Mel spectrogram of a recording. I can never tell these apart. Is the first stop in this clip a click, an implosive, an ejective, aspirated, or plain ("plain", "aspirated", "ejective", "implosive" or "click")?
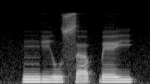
plain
